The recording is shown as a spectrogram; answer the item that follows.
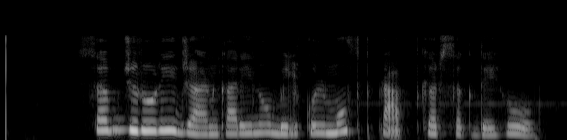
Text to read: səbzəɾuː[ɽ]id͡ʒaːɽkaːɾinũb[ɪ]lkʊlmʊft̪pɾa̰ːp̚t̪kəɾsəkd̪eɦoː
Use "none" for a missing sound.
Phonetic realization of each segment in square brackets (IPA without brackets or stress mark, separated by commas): ɾ, ɪ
